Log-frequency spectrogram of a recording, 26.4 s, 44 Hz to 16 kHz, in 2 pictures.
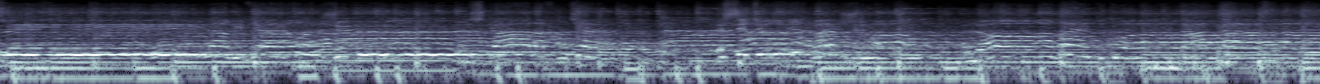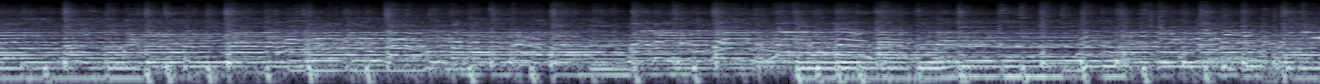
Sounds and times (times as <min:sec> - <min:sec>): Country: 0:00.0 - 0:26.4
Singing: 0:00.0 - 0:26.4.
